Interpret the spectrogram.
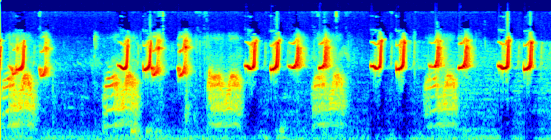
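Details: Male and female quail in rain trade two sounds: short, harsh, buzzy bursts alternating with high, sharp whistled notes that flick up and down, often in quick pairs.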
